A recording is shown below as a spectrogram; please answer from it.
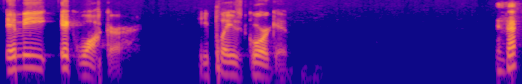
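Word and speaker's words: Eme Ikwuakor: Now, here's one I actually looked up on YouTube how to pronounce his name. It's Emmy Ickwalker.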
